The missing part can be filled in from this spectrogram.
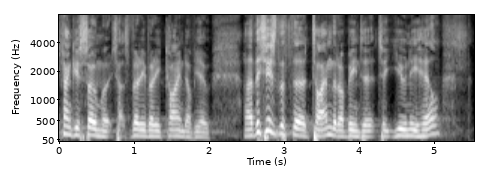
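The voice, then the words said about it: British accent. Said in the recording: “I do trust you can understand the accent. A very good British accent”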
